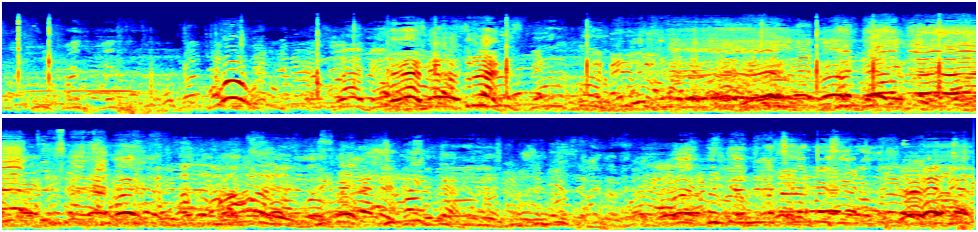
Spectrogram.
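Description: A man shouts loudly to a crowd outdoors.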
